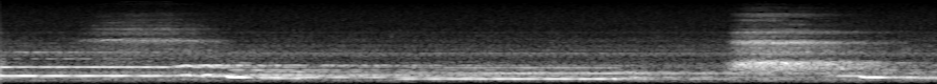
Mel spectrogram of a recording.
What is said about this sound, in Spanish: Dos veces más, inhalo. Exhalo. Inhalo.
